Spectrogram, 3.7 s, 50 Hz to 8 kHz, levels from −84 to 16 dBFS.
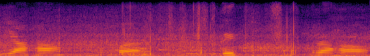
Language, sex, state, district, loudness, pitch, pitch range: Hindi, female, Chandigarh, Chandigarh, -16 LUFS, 235 Hz, 210-240 Hz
